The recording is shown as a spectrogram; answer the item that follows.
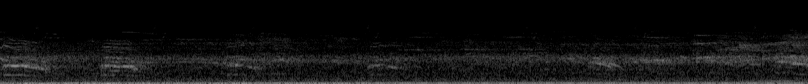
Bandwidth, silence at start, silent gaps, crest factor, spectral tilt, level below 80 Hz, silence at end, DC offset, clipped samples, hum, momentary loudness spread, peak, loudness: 16.5 kHz; 0 s; none; 16 dB; -5.5 dB/octave; -44 dBFS; 0 s; under 0.1%; under 0.1%; none; 5 LU; -24 dBFS; -45 LUFS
